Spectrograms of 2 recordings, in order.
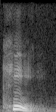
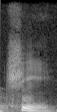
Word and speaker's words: qi: and that fifth is qi, or qi, it used to be pronounced. Qi is more correct.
